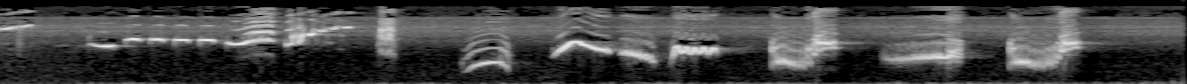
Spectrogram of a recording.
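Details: Female white-rumped shama urging a male into song: a varied, loud sequence of clear whistles, arched slurs and rough squeaky notes, delivered in close, lively bursts.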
